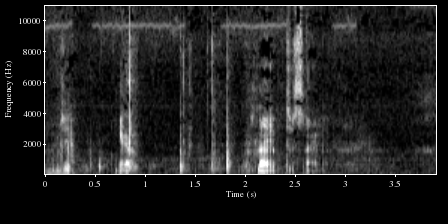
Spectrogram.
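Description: Small plastic figures tap lightly on a wooden board.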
